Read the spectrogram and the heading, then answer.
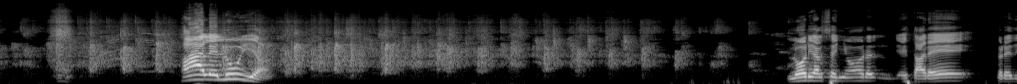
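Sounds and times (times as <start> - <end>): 
audience applause: 0.0 - 7.4
speech: 1.8 - 2.8, 7.9 - 10.1.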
